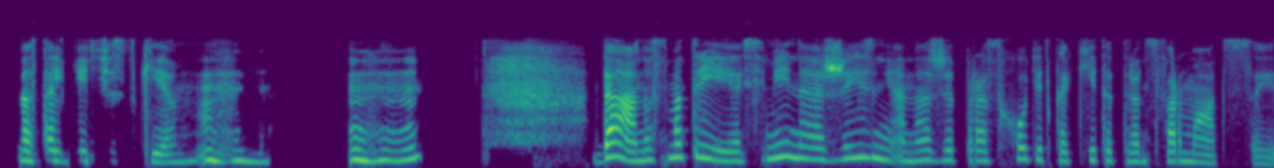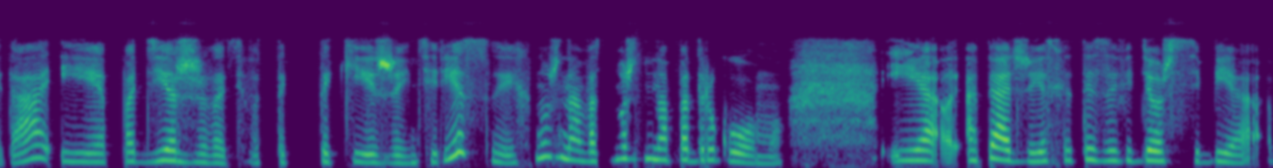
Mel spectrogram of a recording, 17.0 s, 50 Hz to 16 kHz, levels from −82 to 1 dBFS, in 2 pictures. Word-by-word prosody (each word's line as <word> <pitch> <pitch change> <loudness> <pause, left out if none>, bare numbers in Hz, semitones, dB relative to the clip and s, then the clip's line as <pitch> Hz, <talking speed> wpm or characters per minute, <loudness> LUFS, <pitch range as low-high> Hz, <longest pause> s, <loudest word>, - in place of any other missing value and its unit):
Ностальгические. 200 -3 -2
Мгм. 205 -1 -4 0.5
Мгм. 225 +2 0 1.1
Да, 295 -2 +9
но 220 +2 -3
смотри, 280 -2 -1
я 205 0 -4
семейная 255 +3 -2
жизнь, 255 +2 +5
она 210 +2 -5
же 220 +1 -5
происходит 220 +3 -7
какие-то 205 +2 -8
трансформации, 195 -6 -6
да. 275 - +1
И 190 -2 -2
поддерживать 180 -4 0
вот 165 - -16
т 175 - -10 0.2
такие 185 -1 -2
же 165 0 +12
интересы, 190 - -2
их 170 +3 -10
нужно, 275 -5 -1
возможно, 240 +4 -1
по-другому. 200 -8 -3 0.7
И, 220 - -2
э, 220 - +6 0.2
опять 225 -1 +5
же, 195 - -1
если 205 +2 -3
ты 235 +3 -4
заведешь 215 -1 0
себе 190 -2 -4
210 Hz, 120 wpm, -24 LUFS, 190-230 Hz, 1.1 s, же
